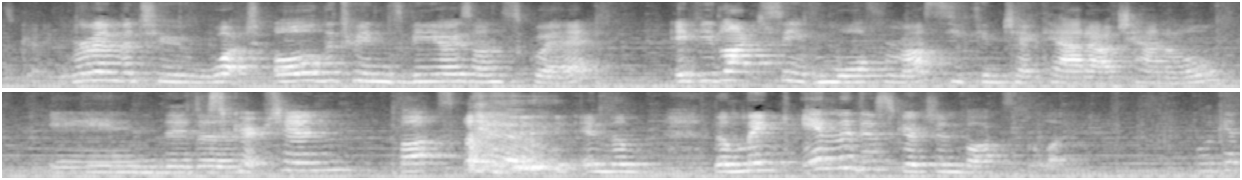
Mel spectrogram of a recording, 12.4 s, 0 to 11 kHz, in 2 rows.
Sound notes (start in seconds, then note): 8.5 laughs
